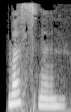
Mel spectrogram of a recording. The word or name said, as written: musmon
